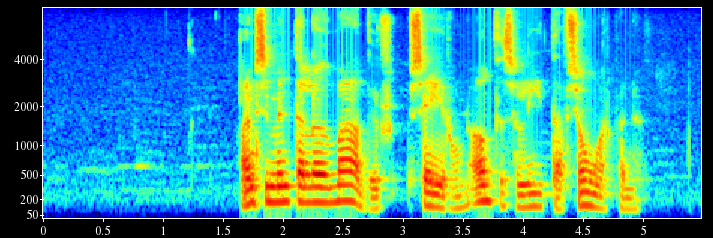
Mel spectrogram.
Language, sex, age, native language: Icelandic, male, 30-39, Icelandic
